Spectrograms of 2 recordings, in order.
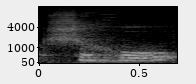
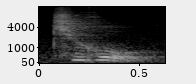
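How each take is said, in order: First: It starts with a soft sh sound, northern style. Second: It starts with a ch sound, southern style.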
